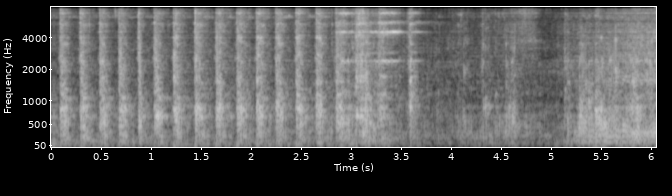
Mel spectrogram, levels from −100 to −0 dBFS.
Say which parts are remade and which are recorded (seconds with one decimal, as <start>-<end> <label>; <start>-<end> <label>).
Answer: 0.0-6.1 remade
